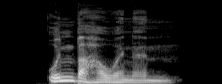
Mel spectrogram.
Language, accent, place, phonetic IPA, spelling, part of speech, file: German, Germany, Berlin, [ˈʊnbəˌhaʊ̯ənəm], unbehauenem, adjective, De-unbehauenem.ogg
- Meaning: strong dative masculine/neuter singular of unbehauen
